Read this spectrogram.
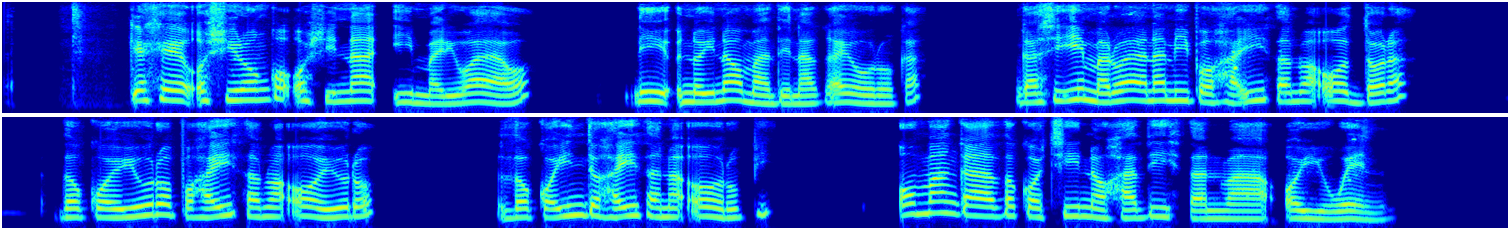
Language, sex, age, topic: Oshiwambo, female, 18-24, finance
